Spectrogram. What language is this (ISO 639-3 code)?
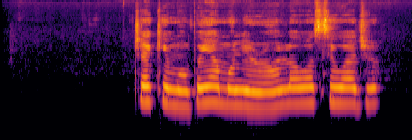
yor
